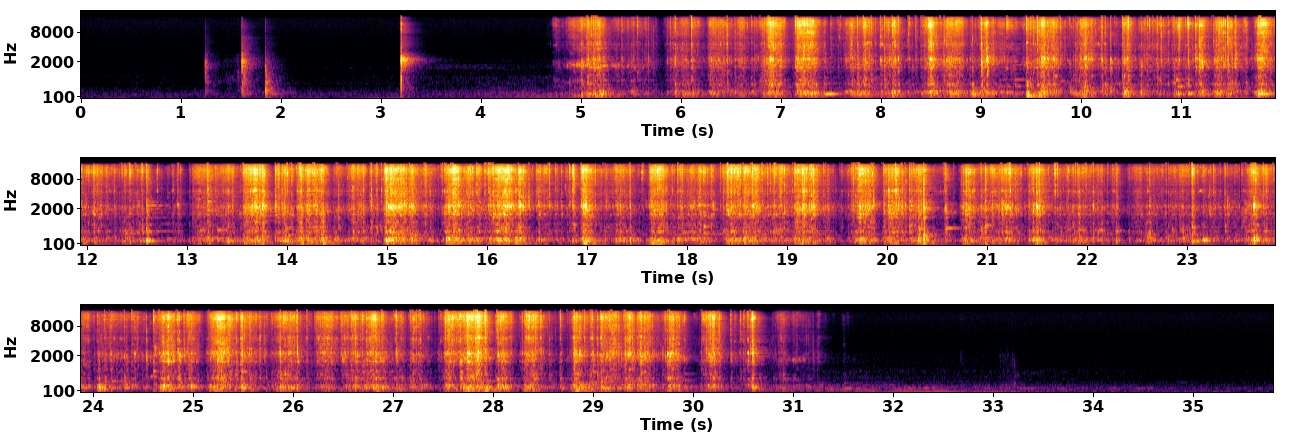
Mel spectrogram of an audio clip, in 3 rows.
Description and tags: brushed hommel
This is a raw recording of a steelbrush being forced and rubbed over strings of an 17th Century Hommel Replica.
abstract, hommel, improvisation, steelbrush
